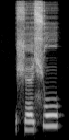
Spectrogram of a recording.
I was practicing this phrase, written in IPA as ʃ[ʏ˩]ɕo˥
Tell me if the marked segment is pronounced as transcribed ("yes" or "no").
no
